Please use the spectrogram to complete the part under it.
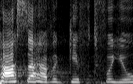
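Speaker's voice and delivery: plain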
